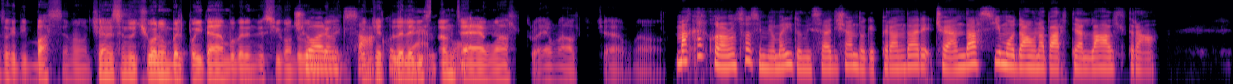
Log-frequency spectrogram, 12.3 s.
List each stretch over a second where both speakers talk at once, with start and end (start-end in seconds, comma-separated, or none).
2.9-4.7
